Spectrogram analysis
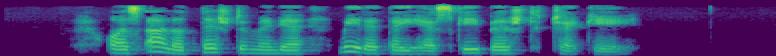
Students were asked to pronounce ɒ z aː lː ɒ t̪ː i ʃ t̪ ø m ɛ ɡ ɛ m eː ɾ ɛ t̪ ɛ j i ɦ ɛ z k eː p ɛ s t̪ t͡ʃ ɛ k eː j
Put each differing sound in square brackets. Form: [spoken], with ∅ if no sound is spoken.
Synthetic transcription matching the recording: ɒ z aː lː ɒ t̪ː [ɛ] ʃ t̪ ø m ɛ ɡ ɛ m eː ɾ ɛ t̪ ɛ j i ɦ ɛ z k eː p ɛ [ʃ] t̪ t͡ʃ ɛ k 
